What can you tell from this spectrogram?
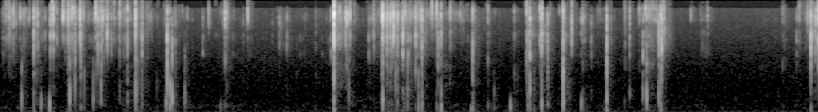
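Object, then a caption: Soap bar in thin plastic film. A small, solid yellow Marseille soap bar wrapped in thin clear plastic film is held in both hands while fingertips and nails rub and press the film. This makes it crinkle in quiet, bright, crackly bursts. The bursts have brief pauses between them, including a quieter stretch near the end.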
